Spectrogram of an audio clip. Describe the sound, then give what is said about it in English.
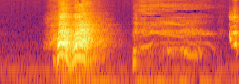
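A loud, exaggerated sneeze bursts out, voiced and theatrical, trailing into a drawn-out wavering groan before a quick sharp breath at the end. “It's such an old man sneeze.”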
